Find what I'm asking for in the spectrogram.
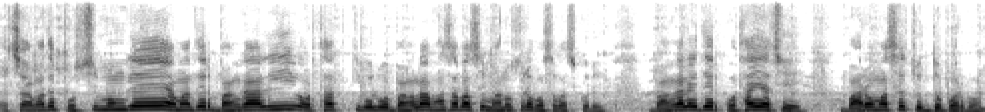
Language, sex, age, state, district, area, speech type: Bengali, male, 45-60, West Bengal, Uttar Dinajpur, urban, spontaneous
